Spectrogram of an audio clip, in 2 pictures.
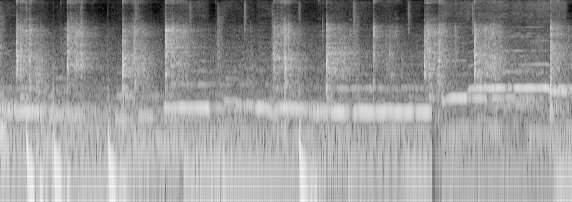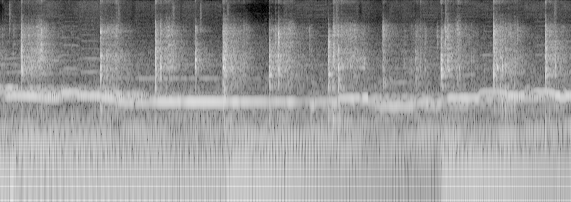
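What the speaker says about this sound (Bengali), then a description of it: "দিয়ে আমি এখন মাছগুলো একটি চামচ দিয়ে ভালো করে মেখে নেব।" Metal spoon scraping and clinking in a bowl while rohu fish pieces are mixed with turmeric powder, a steady run of sharp taps and clatter at close range over a low steady hum.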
